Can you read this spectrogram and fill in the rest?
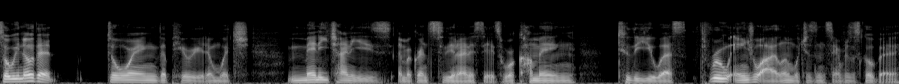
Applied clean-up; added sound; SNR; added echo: none; none; none; none.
